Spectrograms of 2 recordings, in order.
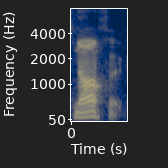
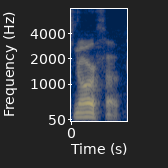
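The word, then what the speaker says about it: Norfolk: of like here in New Hampshire Concord they pronounce it conc oh yeah it's like if you were born here it's nauk but if you're from out of town it's norfol yep we kept that English pronunciation for some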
